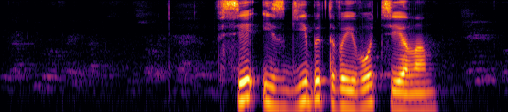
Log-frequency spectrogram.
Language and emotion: Russian, neutral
